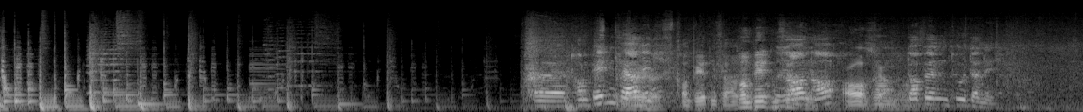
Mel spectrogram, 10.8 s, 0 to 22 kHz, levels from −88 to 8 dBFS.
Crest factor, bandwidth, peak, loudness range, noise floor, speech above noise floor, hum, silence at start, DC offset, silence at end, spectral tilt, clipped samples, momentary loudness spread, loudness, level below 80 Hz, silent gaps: 24 dB; 15.5 kHz; -6 dBFS; 17 LU; -58 dBFS; 33 dB; none; 0 s; under 0.1%; 0 s; -4.5 dB/octave; under 0.1%; 23 LU; -27 LUFS; -52 dBFS; none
